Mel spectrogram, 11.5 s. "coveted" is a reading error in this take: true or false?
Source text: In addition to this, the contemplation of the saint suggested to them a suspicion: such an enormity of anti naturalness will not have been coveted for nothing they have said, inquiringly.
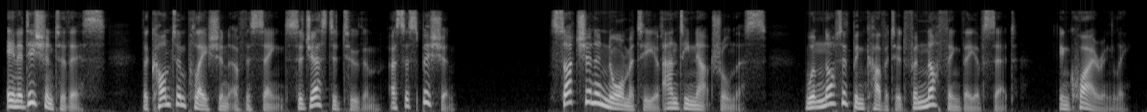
false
